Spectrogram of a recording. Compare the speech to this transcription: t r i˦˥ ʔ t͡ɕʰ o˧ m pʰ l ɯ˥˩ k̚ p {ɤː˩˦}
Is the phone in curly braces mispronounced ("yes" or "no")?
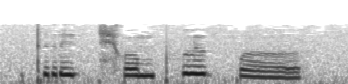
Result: yes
